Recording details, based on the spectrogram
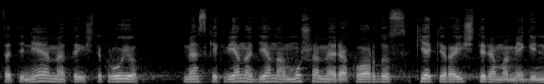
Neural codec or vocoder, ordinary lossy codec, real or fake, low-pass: vocoder, 44.1 kHz, 128 mel bands, Pupu-Vocoder; MP3, 96 kbps; fake; 14.4 kHz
